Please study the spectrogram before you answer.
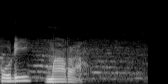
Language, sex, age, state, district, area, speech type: Marathi, male, 30-45, Maharashtra, Thane, urban, read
